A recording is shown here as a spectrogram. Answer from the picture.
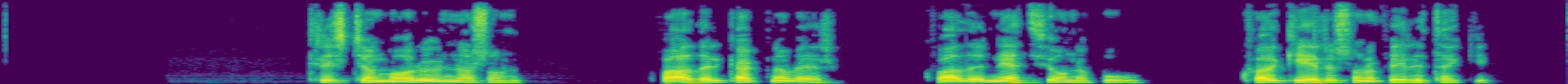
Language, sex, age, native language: Icelandic, male, 30-39, Icelandic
